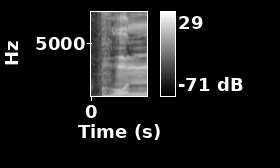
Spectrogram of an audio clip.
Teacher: ہن نون مشدد پہ غنہ ضروری ہے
